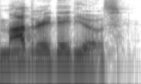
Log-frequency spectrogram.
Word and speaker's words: Madre de Dios: That is the state of Madre de Dios, which uh, Pastor Scott perfectly pronounced.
